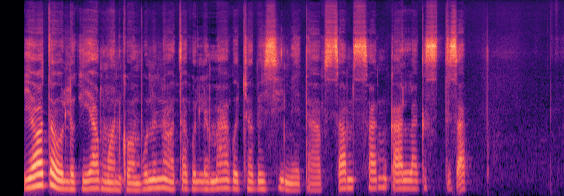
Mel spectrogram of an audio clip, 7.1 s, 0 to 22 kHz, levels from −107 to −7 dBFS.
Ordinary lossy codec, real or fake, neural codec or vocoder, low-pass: none; fake; codec, 44.1 kHz, 7.8 kbps, Pupu-Codec; none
